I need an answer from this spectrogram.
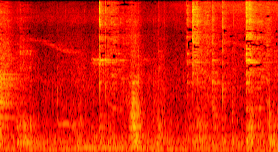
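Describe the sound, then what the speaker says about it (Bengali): A metal lid comes off a pot of banana flower boiling on the stove, giving a few light clinks and clatters close by against a quiet background. "আমি ঢাকা খুলে দেখছি কতটা সিদ্ধ হয়েছে।"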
